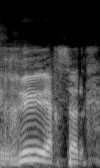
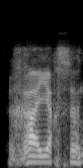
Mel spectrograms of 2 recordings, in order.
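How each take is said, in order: First: The y sounds like the French 'u'. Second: The y sounds like the English 'eye'. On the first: The speaker calls it right. "Le Y en norvégien, il se prononce U" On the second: The speaker calls it wrong. "je boue intérieurement à chaque fois que vous dites Ryerson"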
